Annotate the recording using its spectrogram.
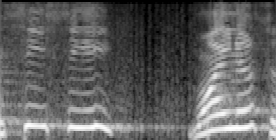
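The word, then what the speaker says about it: CeCe Winans: Goodness by C.C. Winus.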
